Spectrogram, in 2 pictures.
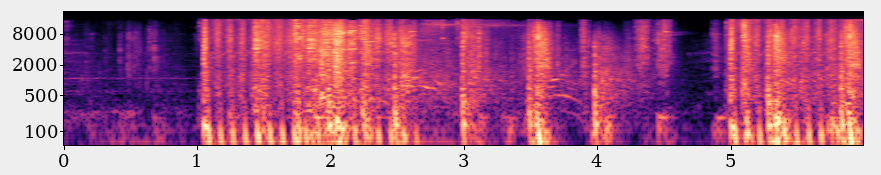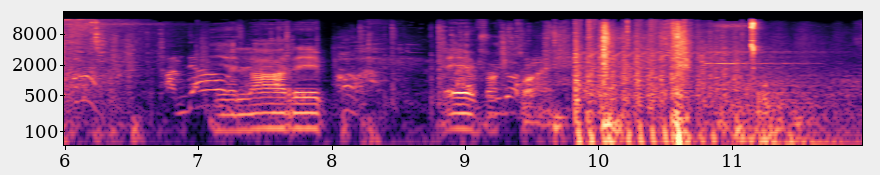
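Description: Gunfire bursts rapidly and loudly in quick volleys.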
